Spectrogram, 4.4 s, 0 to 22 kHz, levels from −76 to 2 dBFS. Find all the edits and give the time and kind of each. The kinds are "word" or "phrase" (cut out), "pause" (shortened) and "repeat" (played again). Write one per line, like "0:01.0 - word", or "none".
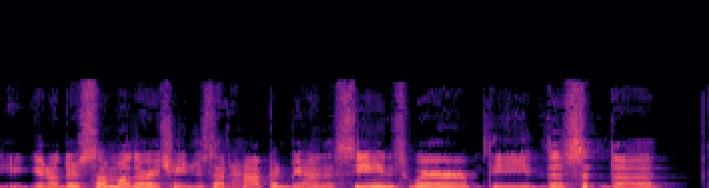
0:01.0 - word
0:03.0 - word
